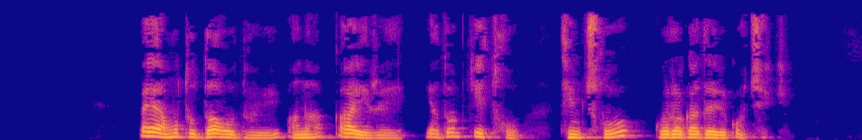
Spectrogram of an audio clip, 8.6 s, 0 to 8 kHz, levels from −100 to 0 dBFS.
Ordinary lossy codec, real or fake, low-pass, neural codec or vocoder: MP3, 32 kbps; real; 7.2 kHz; none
